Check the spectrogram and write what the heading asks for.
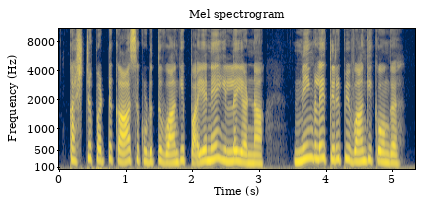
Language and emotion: Tamil, sad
